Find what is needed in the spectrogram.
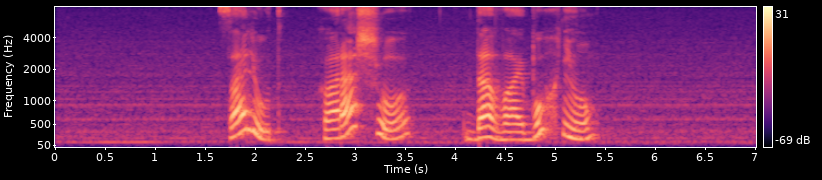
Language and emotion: Russian, positive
